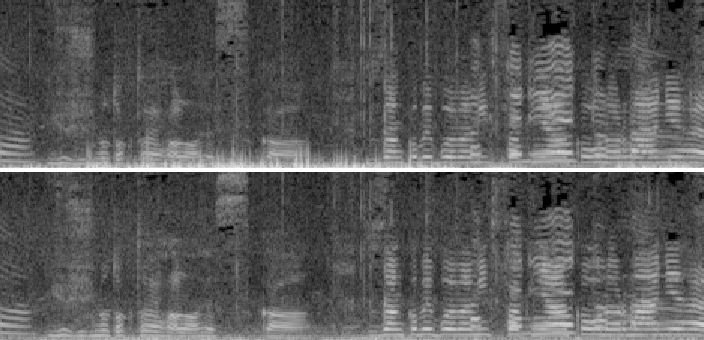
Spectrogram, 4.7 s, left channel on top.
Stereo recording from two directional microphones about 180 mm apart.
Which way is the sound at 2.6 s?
30° right (ahead or behind).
